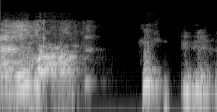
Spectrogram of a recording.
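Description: Dogs barking in the background, heard over a video-call connection; the audio drops out briefly about a second in.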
